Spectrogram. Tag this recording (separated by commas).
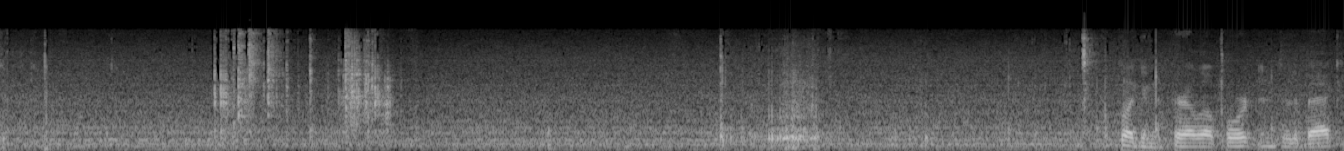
Speech, inside a small room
